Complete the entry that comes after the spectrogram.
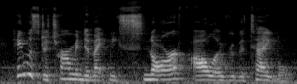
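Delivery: plain reading voice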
